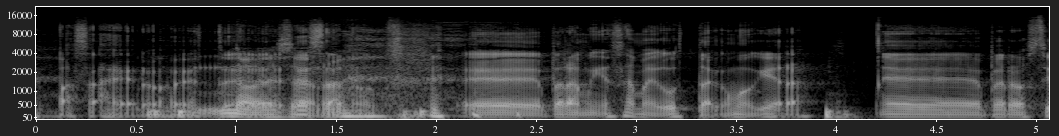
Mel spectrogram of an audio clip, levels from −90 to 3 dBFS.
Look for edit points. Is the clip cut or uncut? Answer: uncut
